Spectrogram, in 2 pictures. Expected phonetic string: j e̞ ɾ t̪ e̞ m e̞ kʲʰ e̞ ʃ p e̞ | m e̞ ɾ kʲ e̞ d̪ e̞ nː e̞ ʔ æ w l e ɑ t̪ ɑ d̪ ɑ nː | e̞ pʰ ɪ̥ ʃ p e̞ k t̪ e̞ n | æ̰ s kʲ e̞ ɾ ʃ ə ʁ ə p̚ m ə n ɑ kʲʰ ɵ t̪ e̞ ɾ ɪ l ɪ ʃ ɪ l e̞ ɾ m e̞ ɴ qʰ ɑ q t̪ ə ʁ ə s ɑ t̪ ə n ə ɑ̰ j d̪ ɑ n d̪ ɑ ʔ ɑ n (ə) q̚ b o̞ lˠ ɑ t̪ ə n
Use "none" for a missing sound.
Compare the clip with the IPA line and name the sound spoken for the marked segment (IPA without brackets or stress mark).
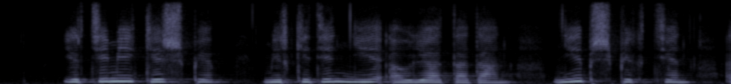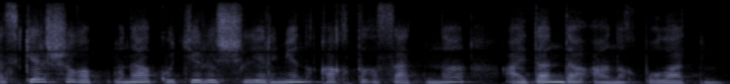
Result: ə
